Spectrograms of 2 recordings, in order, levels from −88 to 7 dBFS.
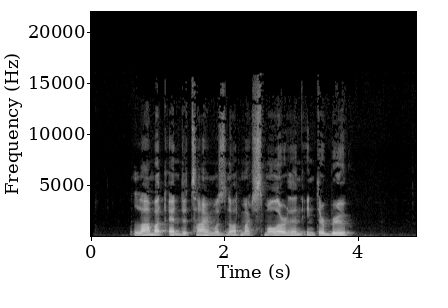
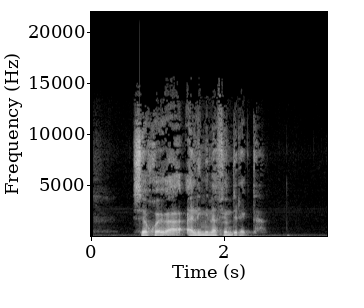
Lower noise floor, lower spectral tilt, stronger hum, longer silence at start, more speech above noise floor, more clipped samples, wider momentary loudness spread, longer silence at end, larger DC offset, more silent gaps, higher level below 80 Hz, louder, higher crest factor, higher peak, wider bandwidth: first, -67 dBFS vs -61 dBFS; first, -5.5 dB/octave vs -4 dB/octave; neither; about the same, 0.65 s vs 0.65 s; about the same, 47 dB vs 45 dB; neither; second, 6 LU vs 15 LU; about the same, 0.95 s vs 1 s; neither; neither; second, -60 dBFS vs -44 dBFS; second, -21 LUFS vs -15 LUFS; about the same, 20 dB vs 18 dB; about the same, -2 dBFS vs 0 dBFS; about the same, 16.5 kHz vs 15 kHz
